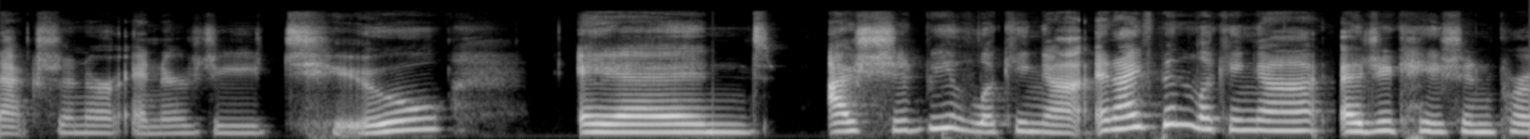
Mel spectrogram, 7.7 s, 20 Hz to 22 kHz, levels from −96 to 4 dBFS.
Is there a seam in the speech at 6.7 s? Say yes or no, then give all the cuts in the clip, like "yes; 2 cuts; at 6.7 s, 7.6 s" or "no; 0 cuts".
yes; 1 cut; at 6.7 s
